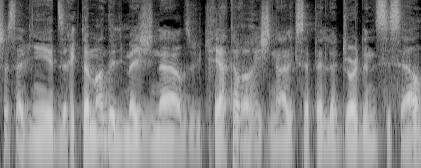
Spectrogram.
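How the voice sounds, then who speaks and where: This man talks at a moderate pace with a Quebec accent. His pitch is fairly low, and the background is quiet. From Quebec, Montreal. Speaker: software developer, conference speaker. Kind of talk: technical conference talk; conference tech talk. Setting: conference room with audience. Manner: hesitant, many fillers. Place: hall.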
